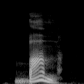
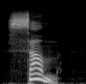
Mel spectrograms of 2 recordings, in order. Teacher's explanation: Pansinin niyo pag sinabi niyo 'yung tunog, natural na nagsasara yung mga labi ninyo sa dulo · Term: M sound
